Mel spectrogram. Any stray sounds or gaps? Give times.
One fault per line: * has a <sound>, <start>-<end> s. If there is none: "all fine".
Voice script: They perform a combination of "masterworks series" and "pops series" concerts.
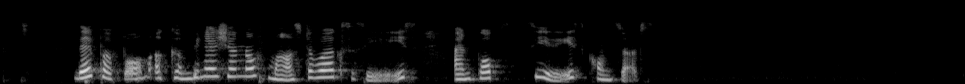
all fine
